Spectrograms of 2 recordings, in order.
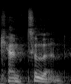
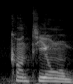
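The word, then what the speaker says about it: Cantillon: this years before and Richard Canan who people often pronounce conon because he was working in France he was actually Irish um uh had all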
